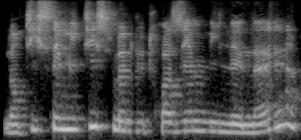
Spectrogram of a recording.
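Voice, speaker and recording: A woman's voice: medium pitch, animated, moderate pace, a little mellow. A woman giving a polemical lecture at an evening meeting, with sardonic, ironic asides.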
